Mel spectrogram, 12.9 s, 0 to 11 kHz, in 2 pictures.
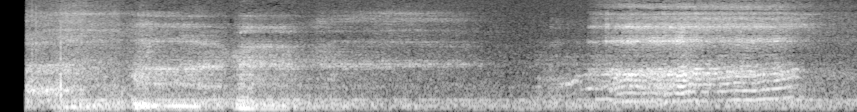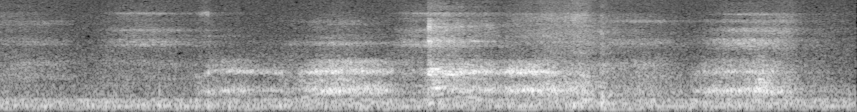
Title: HELP!! 😵‍💫😰My 8 year old Daughter Snore's like a Bear!!! #snoring #parenting #mommylife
